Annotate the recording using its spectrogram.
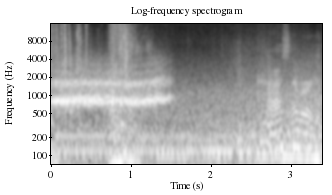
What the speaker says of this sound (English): My car just spun.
